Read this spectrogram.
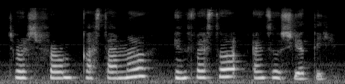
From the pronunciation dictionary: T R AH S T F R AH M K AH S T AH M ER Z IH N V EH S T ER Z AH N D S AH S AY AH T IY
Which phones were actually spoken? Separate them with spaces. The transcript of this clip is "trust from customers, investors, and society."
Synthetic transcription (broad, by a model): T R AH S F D R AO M K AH S T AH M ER IH N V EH S T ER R AH N D S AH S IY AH T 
